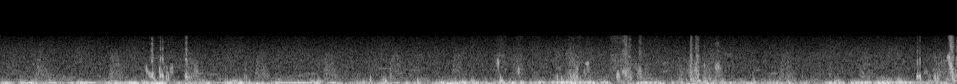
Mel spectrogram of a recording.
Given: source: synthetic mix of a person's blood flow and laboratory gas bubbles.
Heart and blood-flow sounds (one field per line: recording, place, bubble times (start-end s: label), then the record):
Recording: Doppler ultrasound of blood flow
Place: subclavian vein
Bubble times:
1.44-1.78 s: bubbles
1.83-2.00 s: bubbles
4.95-5.07 s: bubbles
5.16-5.22 s: bubbles
5.54-5.92 s: bubbles
6.11-6.44 s: bubbles
6.76-7.27 s: bubbles
9.15-9.58 s: bubbles
From the record:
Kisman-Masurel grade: 222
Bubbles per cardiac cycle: several, 3 to 8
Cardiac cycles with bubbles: 10 to 50%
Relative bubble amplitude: moderate (0.250 to 0.450)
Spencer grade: 2 (many but less than half of the cardiac periods contain bubble signals, singularly or in groups)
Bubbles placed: anywhere in the cardiac cycle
